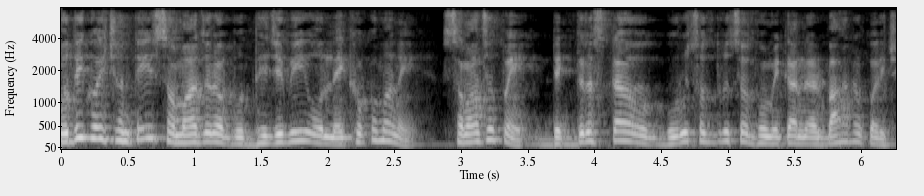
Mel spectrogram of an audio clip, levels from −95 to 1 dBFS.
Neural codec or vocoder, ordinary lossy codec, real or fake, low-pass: codec, 16 kHz, 4 kbps, FunCodec, trained on LibriTTS, 50 frames a second; none; fake; 7.2 kHz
